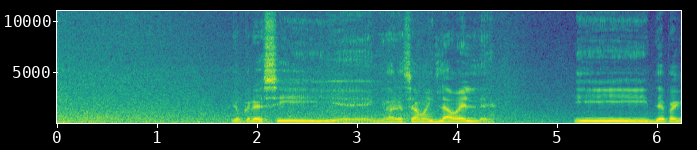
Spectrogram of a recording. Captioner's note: man speaking Spanish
